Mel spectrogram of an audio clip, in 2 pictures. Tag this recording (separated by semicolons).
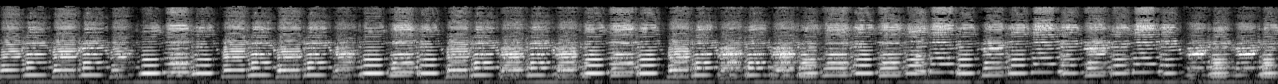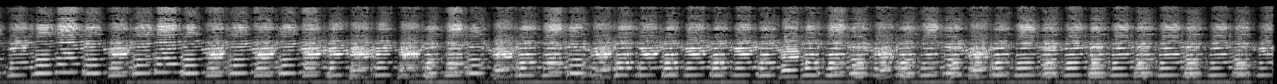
Music; small; melody; composing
